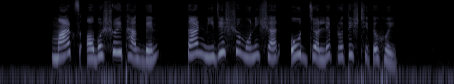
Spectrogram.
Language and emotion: Bengali, neutral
